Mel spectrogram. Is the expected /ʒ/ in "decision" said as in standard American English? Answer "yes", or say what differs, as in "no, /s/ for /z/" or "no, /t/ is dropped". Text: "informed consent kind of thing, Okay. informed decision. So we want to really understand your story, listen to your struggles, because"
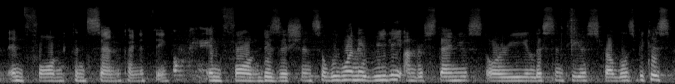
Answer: no, /ʃ/ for /ʒ/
